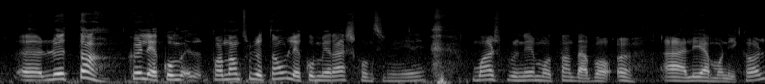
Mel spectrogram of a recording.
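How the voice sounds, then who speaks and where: A woman talks in a medium pitch at a moderate pace, with lively intonation. Her speech has long, frequent pauses. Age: 60s. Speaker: retired company director. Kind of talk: interview.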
